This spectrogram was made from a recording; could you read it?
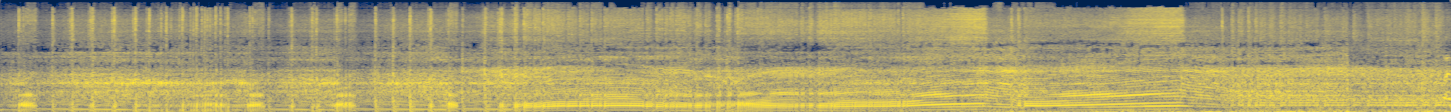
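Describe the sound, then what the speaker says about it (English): A two-stroke motorcycle ridden on paved streets in Idaho, its engine droning loud and close throughout with rising and falling revs as the rider shifts and accelerates. "riding my two-stroke on the street"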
